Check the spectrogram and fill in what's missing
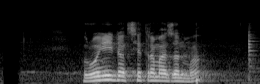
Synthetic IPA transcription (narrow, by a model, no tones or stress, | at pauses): roɦinʌk̚t͡sʰet̪rʌmad͡zʌnmʌ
